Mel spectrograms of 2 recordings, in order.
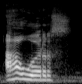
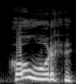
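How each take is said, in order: First: It starts with a vowel; no h sound. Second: It starts with an audible h sound. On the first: "kenapa malah dibacanya eh, jadi hours? Kan H. Kenapa jadi A?" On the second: "Hour itu harusnya dibacanya hour"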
